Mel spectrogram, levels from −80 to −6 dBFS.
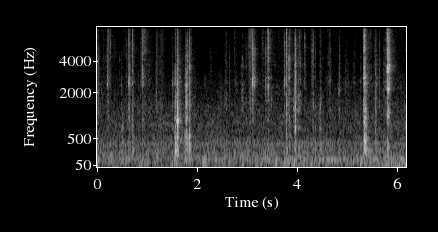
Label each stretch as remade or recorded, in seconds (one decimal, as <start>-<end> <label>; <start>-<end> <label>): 0.0-6.2 recorded

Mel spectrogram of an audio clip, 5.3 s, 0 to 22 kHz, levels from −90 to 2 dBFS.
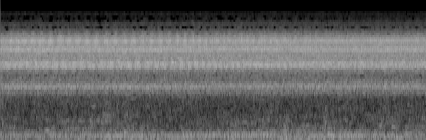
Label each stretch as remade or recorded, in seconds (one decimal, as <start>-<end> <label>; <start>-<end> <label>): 0.0-5.3 recorded

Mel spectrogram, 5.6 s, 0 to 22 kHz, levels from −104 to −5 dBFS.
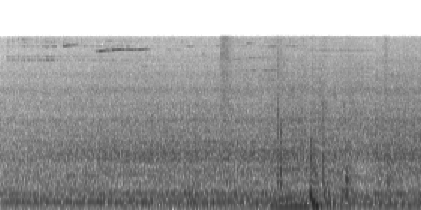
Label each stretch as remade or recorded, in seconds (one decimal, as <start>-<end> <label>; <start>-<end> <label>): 0.0-4.1 recorded; 4.1-5.0 remade; 5.0-5.6 recorded

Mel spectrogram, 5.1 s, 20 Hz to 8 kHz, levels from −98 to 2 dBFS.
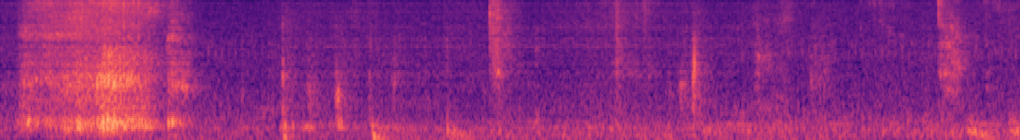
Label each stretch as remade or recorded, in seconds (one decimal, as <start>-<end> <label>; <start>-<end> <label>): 0.0-0.6 remade; 0.6-1.4 recorded; 1.4-3.7 remade; 3.7-5.1 recorded

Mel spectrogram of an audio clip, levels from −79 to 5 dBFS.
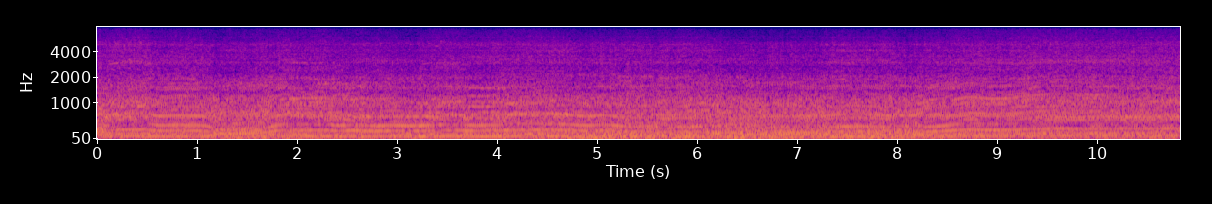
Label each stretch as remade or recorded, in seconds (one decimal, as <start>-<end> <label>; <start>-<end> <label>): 0.0-0.5 remade; 0.5-1.9 recorded; 1.9-4.7 remade; 4.7-5.9 recorded; 5.9-6.5 remade; 6.5-10.8 recorded

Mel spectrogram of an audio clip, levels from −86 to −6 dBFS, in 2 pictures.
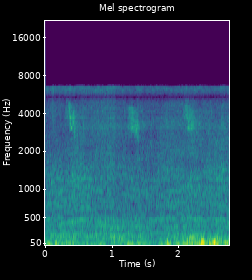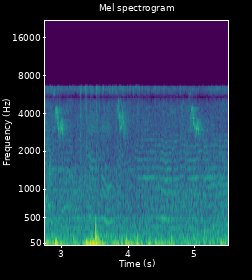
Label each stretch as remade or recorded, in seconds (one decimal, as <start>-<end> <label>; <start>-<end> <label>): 0.0-0.5 recorded; 0.5-2.7 remade; 2.7-5.5 recorded

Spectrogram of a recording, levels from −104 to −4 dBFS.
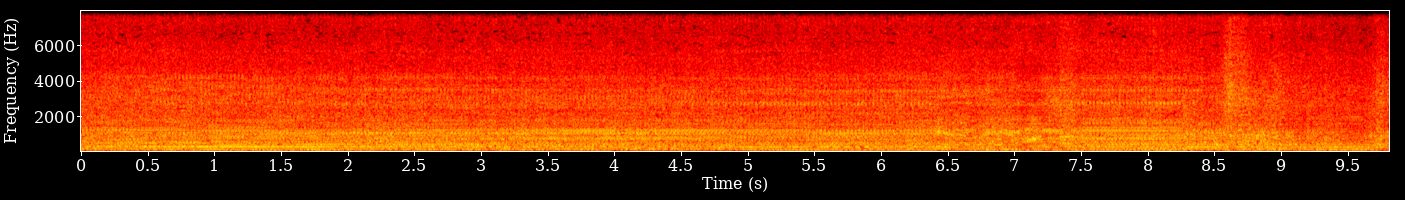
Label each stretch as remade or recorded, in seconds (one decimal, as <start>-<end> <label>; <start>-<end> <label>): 0.0-6.4 recorded; 6.4-7.5 remade; 7.5-9.8 recorded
